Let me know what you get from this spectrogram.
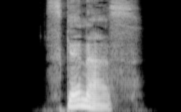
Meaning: genitive singular of Scanner
- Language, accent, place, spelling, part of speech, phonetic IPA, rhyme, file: German, Germany, Berlin, Scanners, noun, [ˈskɛnɐs], -ɛnɐs, De-Scanners.ogg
